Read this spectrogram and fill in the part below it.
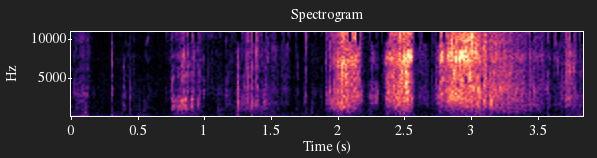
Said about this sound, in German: das ist eine Capri-Sonne, falls ihr es gerade gehört habt. Also, kannst du es nochmal anmachen?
